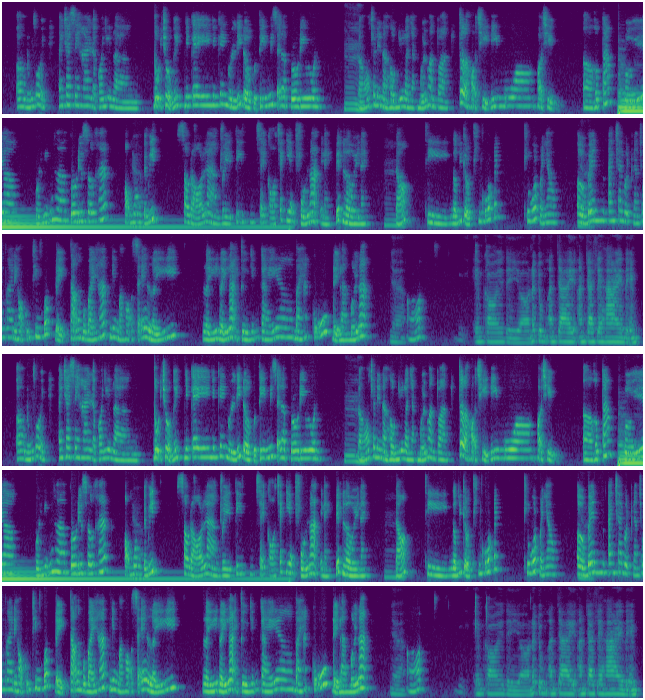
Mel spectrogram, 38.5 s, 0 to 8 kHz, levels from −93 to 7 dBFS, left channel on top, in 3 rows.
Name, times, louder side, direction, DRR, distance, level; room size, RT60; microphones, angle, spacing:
voice 1, 0.3-0.9 1.1-2.7 3.0-6.4 7.1-11.1 11.6-12.2 12.4-13.1 13.5-14.9 15.3-15.9 16.3-20.1 20.7-20.9 21.3-22.7 23.3-23.9 24.3-29.1 29.6-32.9 33.7-34.0, right 3 dB, 75° right, 0.6 m, -24 dB
voice 2, 6.8-7.3 15.4-15.6 20.5-20.8 24.3-24.5 33.4-33.7 34.8-38.3, equal, 40° left, 1.0 m, -33 dB
Bass guitar, 12.3-16.8 17.4-18.6, left 1 dB, 80° left, 1.3 m, -23 dB
4.1 x 2.1 x 2.5 m
head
